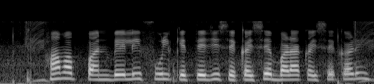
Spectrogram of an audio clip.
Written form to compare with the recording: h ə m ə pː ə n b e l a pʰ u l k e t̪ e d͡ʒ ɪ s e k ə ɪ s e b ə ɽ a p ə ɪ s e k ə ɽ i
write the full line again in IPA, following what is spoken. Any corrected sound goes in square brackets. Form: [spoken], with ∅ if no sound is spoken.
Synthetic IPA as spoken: h ə m ə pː ə n b e l [i] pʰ u l k e t̪ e d͡ʒ [i] s e k ə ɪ s e b ə ɽ a [k] ə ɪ s e k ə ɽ i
